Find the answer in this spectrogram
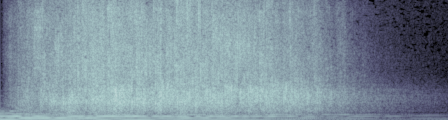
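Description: Audience applauding over steady ambient background music. The applause starts suddenly and fades out over the last second.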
